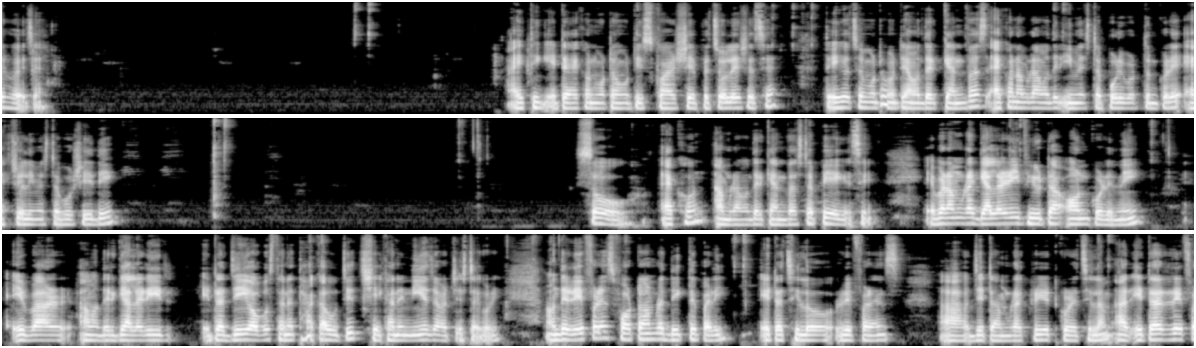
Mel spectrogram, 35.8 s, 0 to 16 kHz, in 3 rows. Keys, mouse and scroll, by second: 4.1-4.8 scroll up 2, 4.8 g, 6.4 Tab, 6.6-7.6 scroll down 11, 7.6-10.4 shift+middle drag, 10.4-13.5 drag, 16.4-19.4 middle drag, 20.2-22.1 scroll down 2, 22.1 click, 22.9 scroll down 3, 23.3-24.4 middle drag, 24.4 scroll up 2, 24.9 g, 27.6 KP_1, 29.1-31.3 shift+middle drag.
